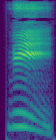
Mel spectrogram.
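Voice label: "nì", Chinese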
